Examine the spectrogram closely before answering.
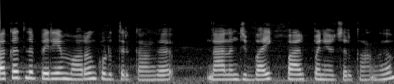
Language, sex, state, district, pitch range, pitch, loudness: Tamil, female, Tamil Nadu, Chennai, 220-260 Hz, 235 Hz, -19 LUFS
